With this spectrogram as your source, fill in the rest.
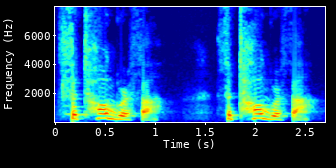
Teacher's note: So the stress is on the second. It's actually on tog. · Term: syllable stress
